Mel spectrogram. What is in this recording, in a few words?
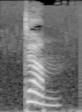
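"dam", English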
